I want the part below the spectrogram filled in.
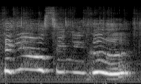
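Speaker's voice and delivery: high, loud giggly call; excited squeal. Real, not acted. Vlogger checking viewers can see her, excited squeal.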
